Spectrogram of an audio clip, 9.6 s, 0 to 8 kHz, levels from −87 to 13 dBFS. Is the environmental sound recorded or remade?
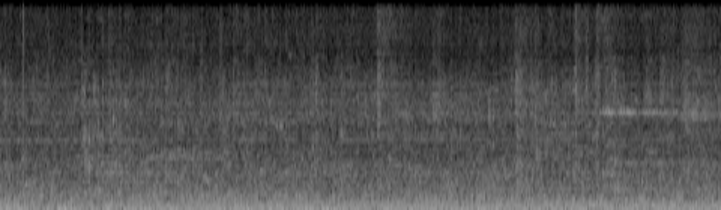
remade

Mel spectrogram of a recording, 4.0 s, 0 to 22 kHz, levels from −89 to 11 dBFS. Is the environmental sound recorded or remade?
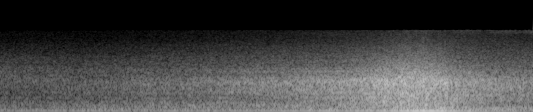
recorded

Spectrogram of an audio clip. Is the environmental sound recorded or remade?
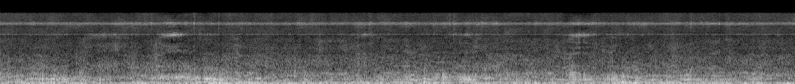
remade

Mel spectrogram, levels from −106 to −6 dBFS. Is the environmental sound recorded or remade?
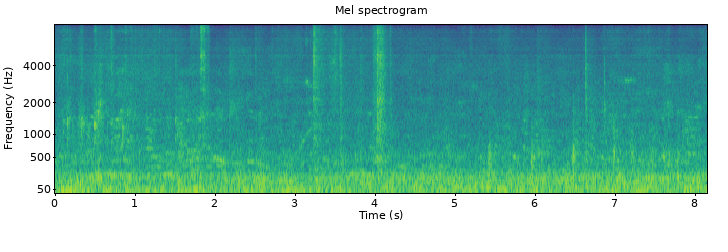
remade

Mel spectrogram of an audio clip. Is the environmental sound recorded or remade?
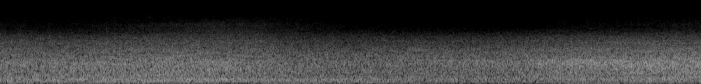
remade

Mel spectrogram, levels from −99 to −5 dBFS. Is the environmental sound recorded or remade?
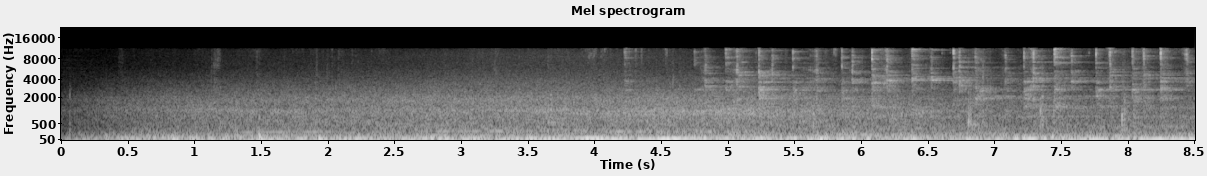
recorded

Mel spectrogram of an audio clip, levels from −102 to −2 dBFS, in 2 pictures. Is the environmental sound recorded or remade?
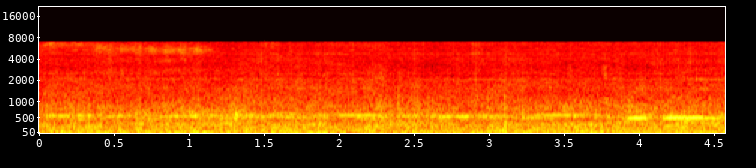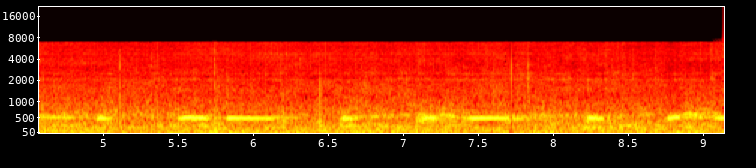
remade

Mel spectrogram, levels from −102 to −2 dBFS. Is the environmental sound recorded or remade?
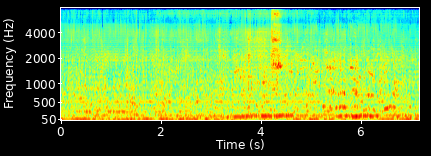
remade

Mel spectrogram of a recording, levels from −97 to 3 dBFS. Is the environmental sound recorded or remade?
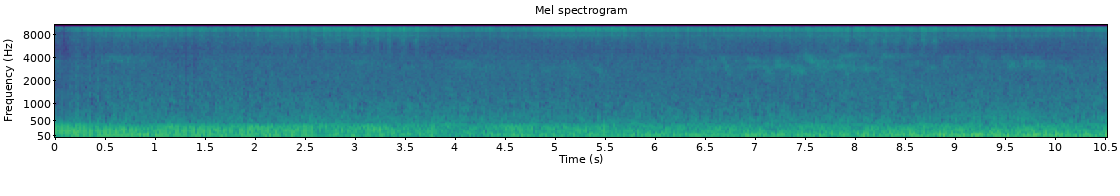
remade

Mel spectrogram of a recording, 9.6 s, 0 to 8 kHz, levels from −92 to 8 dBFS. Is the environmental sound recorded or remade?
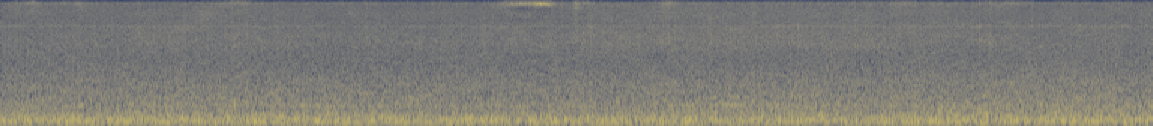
remade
